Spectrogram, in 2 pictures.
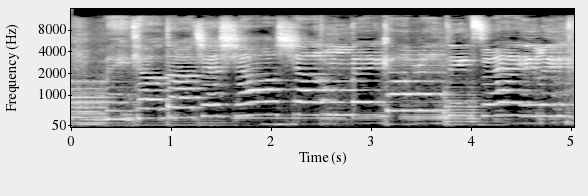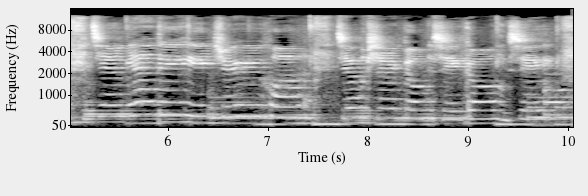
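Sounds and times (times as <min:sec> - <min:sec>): bass line: 0:00.0 - 0:10.0
instrumental jazz accompaniment: 0:00.0 - 0:10.0
woman singing: 0:00.2 - 0:10.0.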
